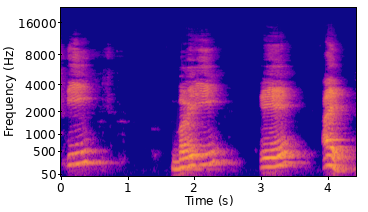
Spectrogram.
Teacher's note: जब इन शब्दों को बोलेंगे तो जीभ का जो हमारा पहला हिस्सा है वो क्रिया करता है, कार्य करता है इनको बोलने में। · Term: अग्र भाग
